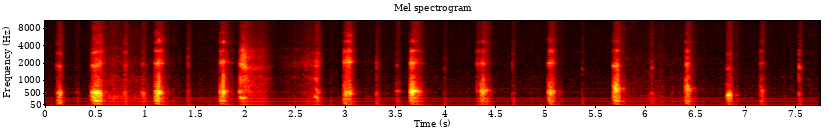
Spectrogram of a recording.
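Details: Kid burping deliberately: a quick series of about twelve short, throaty burps at an uneven pace in a quiet room.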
